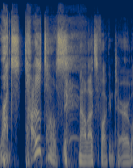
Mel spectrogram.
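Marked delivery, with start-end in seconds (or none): 0.0-1.4 put-on fantasy creature voice. Asked to have another crack at a Gollum impression: Gollum voice. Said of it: "Do you want another crack at Gollum?".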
